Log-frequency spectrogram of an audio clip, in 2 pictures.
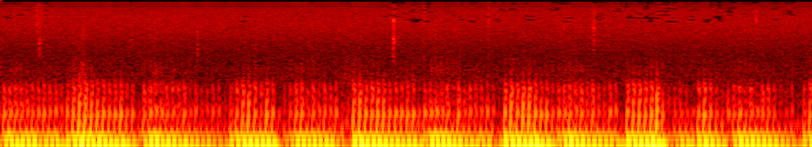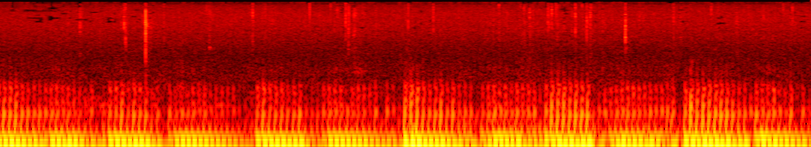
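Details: Domestic cat purring steadily, a deep rumbling pulse repeating about every second, mixed with the sharp crackles and pops of a burning fireplace.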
